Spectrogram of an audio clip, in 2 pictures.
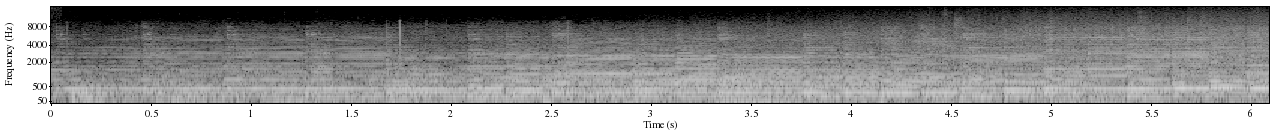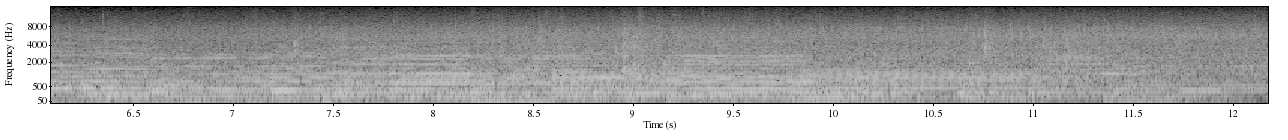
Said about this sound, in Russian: Свет ночника дрогнул, и за окном разразилась гроза.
